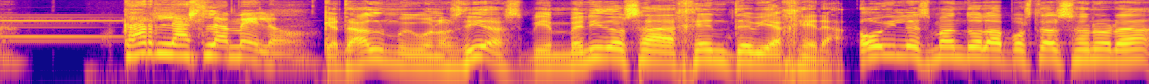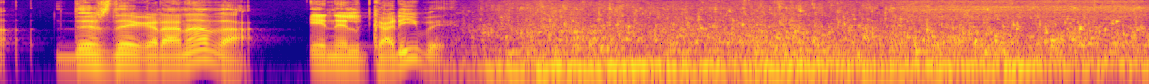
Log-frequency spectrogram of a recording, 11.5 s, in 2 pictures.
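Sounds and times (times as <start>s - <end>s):
speech: 0.6s - 8.2s
faint bubbling underwater: 8.0s - 11.4s
underwater low rumble while diving off Grenada: 8.0s - 11.4s
watery hiss: 8.2s - 11.4s.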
